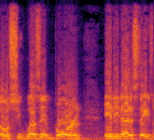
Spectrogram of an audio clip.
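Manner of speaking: plain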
